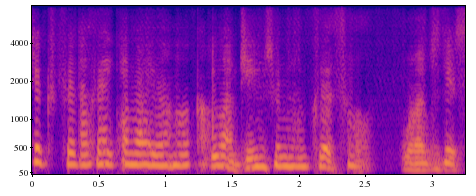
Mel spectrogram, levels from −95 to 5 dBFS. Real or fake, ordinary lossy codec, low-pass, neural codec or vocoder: fake; none; none; codec, 16 kHz, 0.5 kbps, FreqCodec, smaller model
